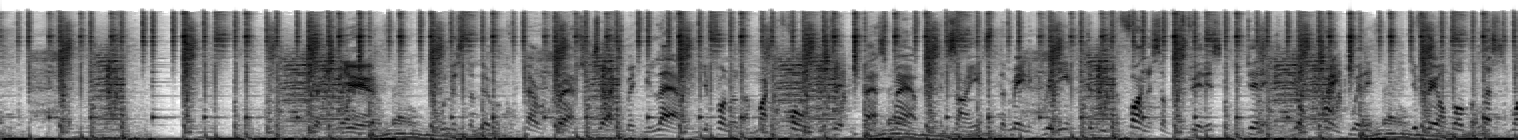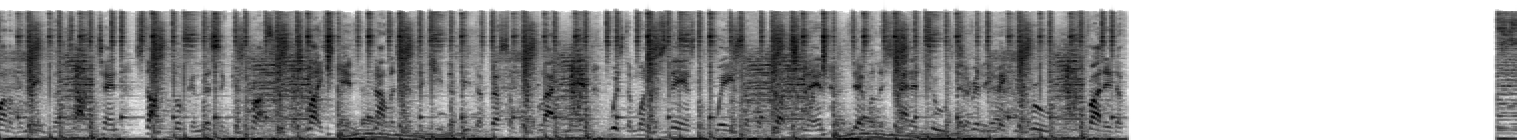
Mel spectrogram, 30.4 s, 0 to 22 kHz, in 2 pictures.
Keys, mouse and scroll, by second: 0.8 click, 3.1-6.6 shift+middle drag, 7.6 click, 7.9 Tab, 9.7 scroll up 1, 9.7 scroll down 1, 9.8 scroll up 1, 13.6 click, 14.6 shift+middle click, 16.2-17.6 shift+middle drag, 20.7 KP_Divide, 28.3 shift+middle click.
